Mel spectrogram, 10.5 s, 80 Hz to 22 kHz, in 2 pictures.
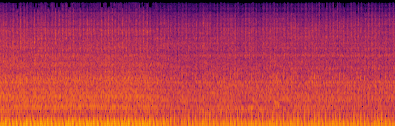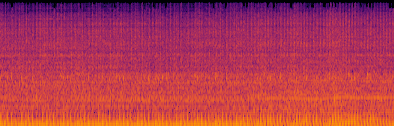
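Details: Brand-new Subaru Robin SP-170 5.7HP engine, first start ever on a stand, 10W-30 oil: settles into a smooth even single-cylinder run after a couple of seconds, steady beat, no knocks; healthy.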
